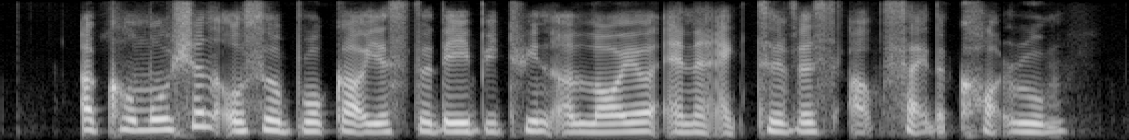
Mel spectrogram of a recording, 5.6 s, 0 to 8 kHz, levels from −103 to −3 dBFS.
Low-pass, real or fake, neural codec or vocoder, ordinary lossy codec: none; fake; codec, 16 kHz, 6 kbps, DAC; none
